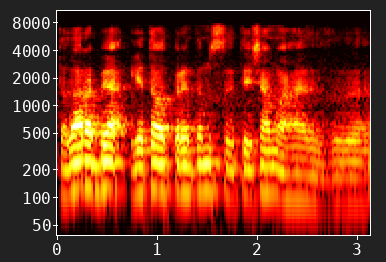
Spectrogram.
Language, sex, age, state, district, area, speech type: Sanskrit, male, 60+, Karnataka, Vijayapura, urban, spontaneous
